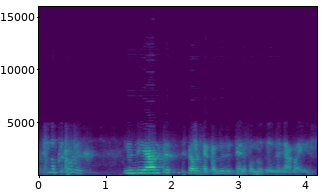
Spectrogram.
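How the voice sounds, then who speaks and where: A woman, giving a lively church testimony and acting out the dialogue as she tells it. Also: mid-range voice, a little fast, creaky. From Peru. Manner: animated storyteller acting out dialogue. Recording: tinny phone-like line with faint noise.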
